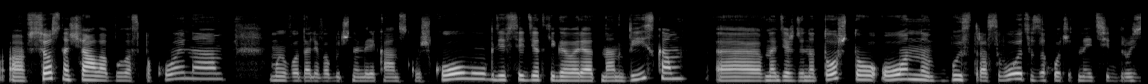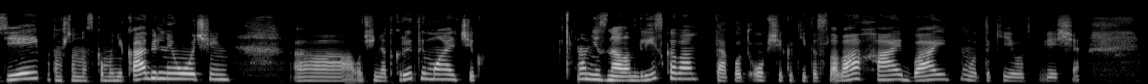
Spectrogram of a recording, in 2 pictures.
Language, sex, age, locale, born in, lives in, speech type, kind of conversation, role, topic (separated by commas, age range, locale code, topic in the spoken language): Russian, female, 30-34, ru-RU, Russia, United States, conversation, advice, user, Как мне установить личные границы и добиться уважения в новой культуре?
